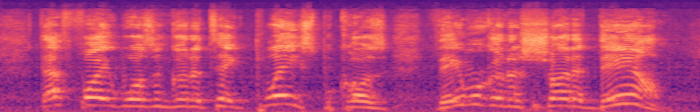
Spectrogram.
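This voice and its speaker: A loud man talks at a very fast pace in an animated tone over noticeable background noise. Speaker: combat sports commentator. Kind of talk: casual chat. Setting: studio.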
